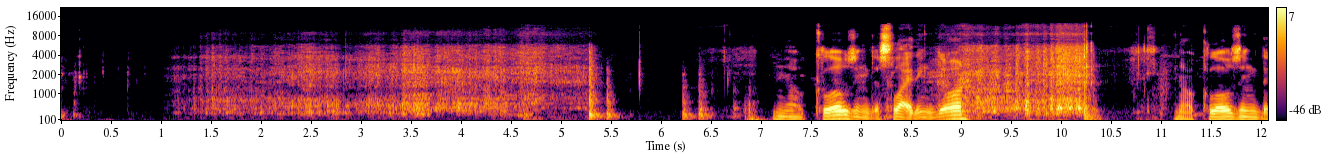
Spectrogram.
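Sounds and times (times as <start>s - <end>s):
sliding door rolling on track: 1.2s - 5.3s.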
